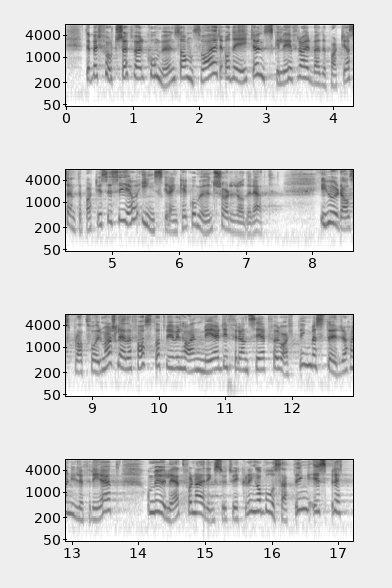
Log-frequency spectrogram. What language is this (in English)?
Norwegian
